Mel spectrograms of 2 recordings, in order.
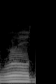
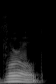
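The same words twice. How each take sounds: First: The word begins with a W sound. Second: The word begins with a V sound. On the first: "They don't say world" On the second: "Indians pronounce W as V. ... they say world because they don't have W"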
